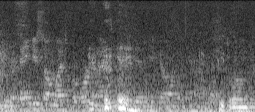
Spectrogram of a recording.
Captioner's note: speaks softly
